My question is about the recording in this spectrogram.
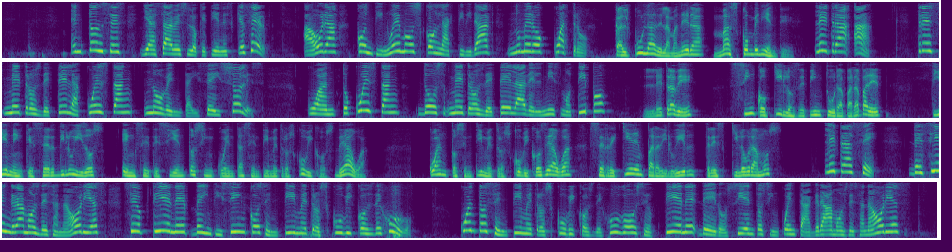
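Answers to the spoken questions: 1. 64 soles
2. 450 centímetros cúbicos
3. 62,5 centímetros cúbicos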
